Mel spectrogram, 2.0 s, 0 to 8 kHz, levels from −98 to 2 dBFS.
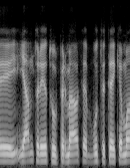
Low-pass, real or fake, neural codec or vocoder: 7.2 kHz; fake; codec, 16 kHz, 4 kbps, X-Codec, HuBERT features, trained on LibriSpeech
